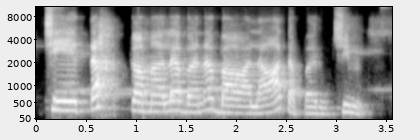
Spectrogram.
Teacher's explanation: Visarga followed by Ka is Jihva Muliya. So we don't chant the Visarga completely.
